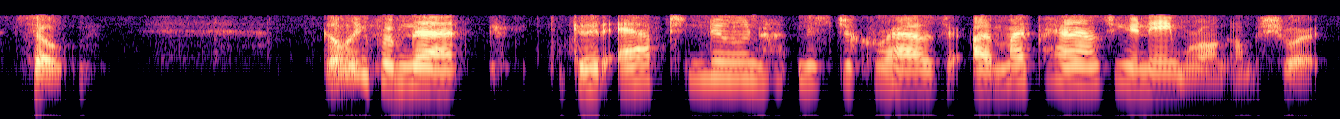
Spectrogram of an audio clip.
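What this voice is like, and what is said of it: Strained, failing voice. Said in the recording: “I'm losing my voice rapidly. ... Feeling a little ill.”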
